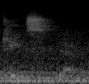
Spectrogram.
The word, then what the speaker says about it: K8s: K8S has the added benefit that you can actually pronounce it, so like Kates.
